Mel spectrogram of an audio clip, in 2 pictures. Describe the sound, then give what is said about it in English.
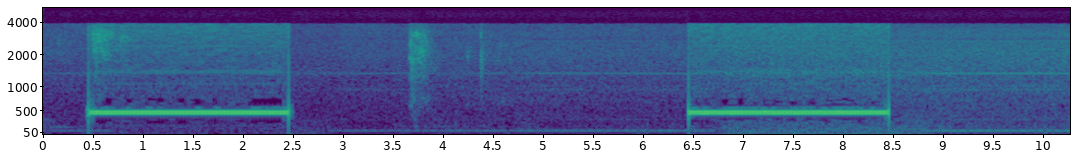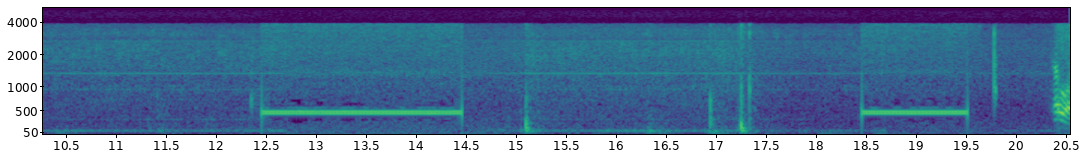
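A telephone line tone sounds in four steady two-second bursts separated by longer pauses as a call is placed to a cell phone, with faint background hiss between them and no one speaking. “But we're going to call a”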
